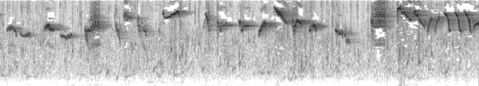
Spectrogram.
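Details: Pleci (white-eye) provocation song for exciting other birds to sing: a chatter of high, quick, slurred and wavering notes, some rising and some falling, ending in a fast trilled flourish.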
